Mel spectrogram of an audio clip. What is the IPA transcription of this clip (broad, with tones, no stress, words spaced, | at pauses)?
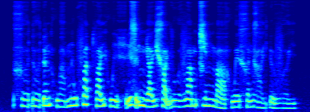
xə̤ː˨˩ɗə̤ː˨˩ɗə˨˦n hwa̤ː˨˩mi˧wfa˦˥t̚fa˨˦j hwi˧˩hḭ˧˥zɨ̰˧˥ ɲa˨˦j xa̰˧˨jlṳ˨˩ə̯ va˧mt͡ɕi˧n maː˧˩hwe˨˦ xə˨˦nɣa̤˨˩jɗɨ˧˩ və̤˨˩j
